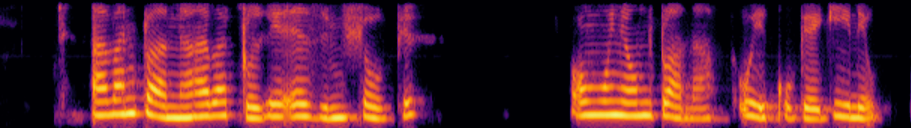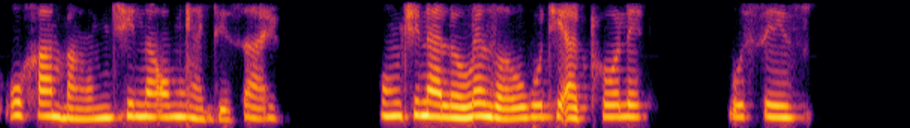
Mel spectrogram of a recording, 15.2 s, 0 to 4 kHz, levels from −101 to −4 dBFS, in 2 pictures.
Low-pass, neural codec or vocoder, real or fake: 3.6 kHz; codec, 16 kHz, 2 kbps, X-Codec, HuBERT features, trained on LibriSpeech; fake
